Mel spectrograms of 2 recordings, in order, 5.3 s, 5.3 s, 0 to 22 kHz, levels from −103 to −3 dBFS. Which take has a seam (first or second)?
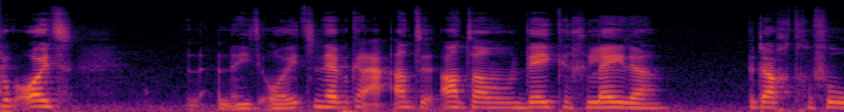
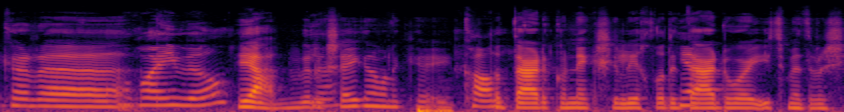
second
